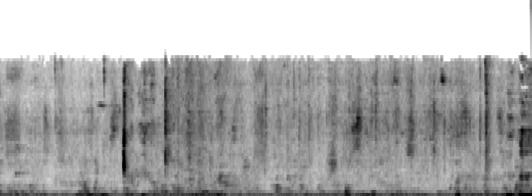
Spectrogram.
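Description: Musicians tune and warm up their instruments.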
